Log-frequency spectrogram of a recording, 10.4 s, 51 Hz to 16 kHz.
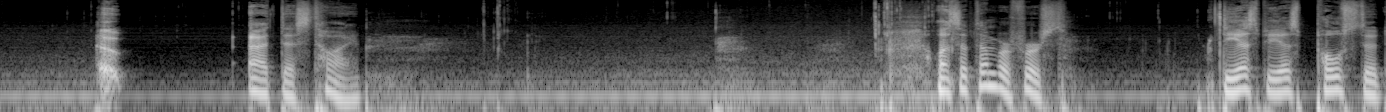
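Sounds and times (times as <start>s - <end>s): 
faint low hum: 0.0s - 10.4s
hiccup: 0.7s - 1.0s
speech: 1.9s - 2.8s, 7.0s - 8.1s, 9.1s - 10.4s.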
